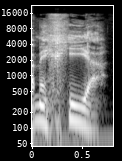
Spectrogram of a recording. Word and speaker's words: mejilla: La mejilla.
